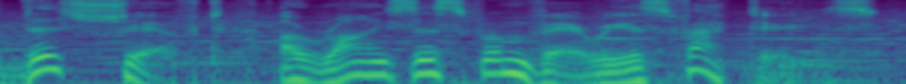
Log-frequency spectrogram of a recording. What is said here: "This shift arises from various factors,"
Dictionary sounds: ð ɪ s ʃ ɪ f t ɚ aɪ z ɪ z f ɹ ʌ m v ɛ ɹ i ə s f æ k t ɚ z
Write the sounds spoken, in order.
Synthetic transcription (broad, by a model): ð ɪ s ʃ ɪ f t ɚ aɪ z ɪ z f ɹ ʌ m v ɛ ɹ i ə s f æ k t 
